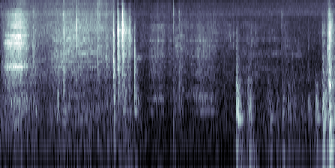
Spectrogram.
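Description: Handling noise from a dismantled plastic inkjet printer: a brief rustle at the start, then scattered light clicks and knocks as a hand works around the print-head carriage.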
